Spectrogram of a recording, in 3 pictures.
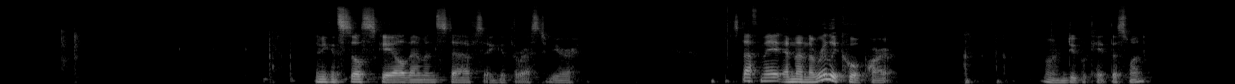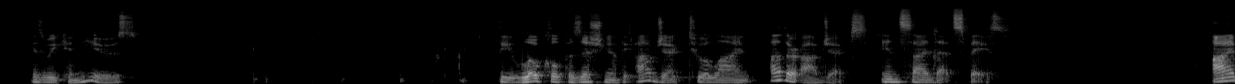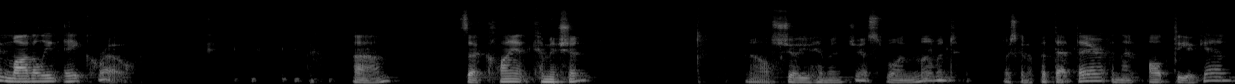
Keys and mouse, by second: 0.4 g, 6.3 ctrl+s, 9.1 click, 9.2-12.1 shift+middle drag, 9.7 shift+d, 12.1 click, 12.2 middle click, 12.6 click, 12.7-21.5 middle drag, 14.2 alt+g, 15.1 alt+r, 18.0 r, 19.5 g, 21.5 shift+click, 21.6 middle click, 22.1 shift+click, 22.2-25.9 middle drag, 23.3 r, 24.6 s, 25.9 ctrl+click, 26.0 ctrl+a, 26.1-37.0 middle drag, 28.6 g, 30.7 r, 31.5 g, 32.9 g, 36.0 alt+d.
